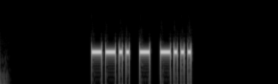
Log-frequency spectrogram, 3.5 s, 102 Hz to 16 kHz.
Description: Morse code, heard as a keyed tone, about 28 wpm, 700 Hz. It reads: ZTB
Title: USA Call Sign Postfixes - 3 Letters 28wpm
